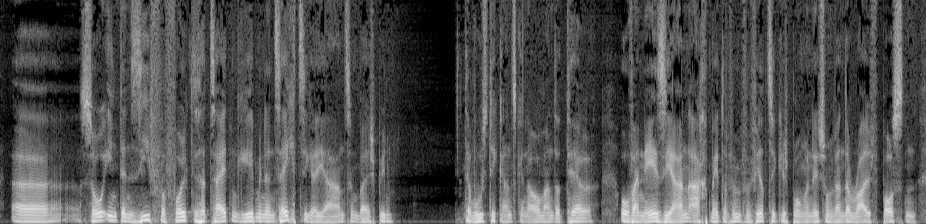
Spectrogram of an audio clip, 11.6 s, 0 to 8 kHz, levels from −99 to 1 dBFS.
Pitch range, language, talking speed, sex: 100-120 Hz, German, 160 wpm, male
